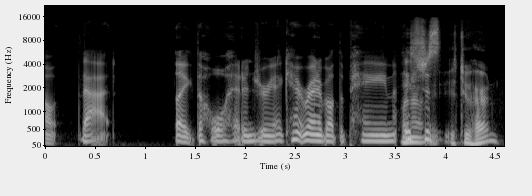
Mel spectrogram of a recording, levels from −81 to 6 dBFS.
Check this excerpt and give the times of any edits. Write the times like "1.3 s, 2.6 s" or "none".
3.5 s

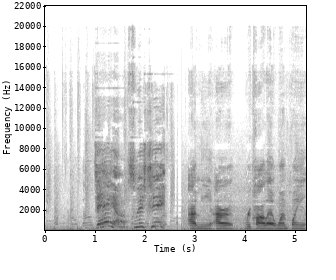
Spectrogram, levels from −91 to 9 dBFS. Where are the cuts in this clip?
2.6 s

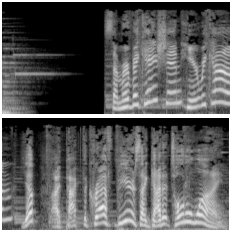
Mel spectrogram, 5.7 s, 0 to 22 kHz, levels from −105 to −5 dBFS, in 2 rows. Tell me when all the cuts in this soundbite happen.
1.0 s

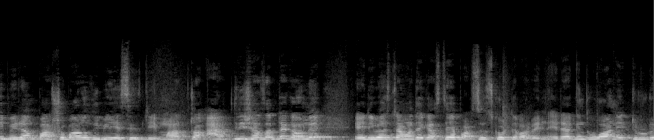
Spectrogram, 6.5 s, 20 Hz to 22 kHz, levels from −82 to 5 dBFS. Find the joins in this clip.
none

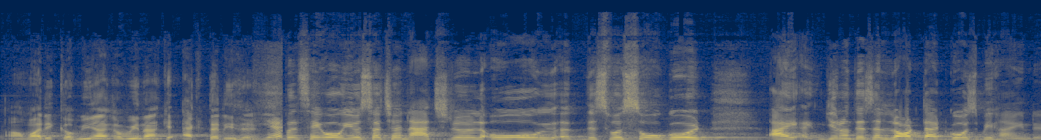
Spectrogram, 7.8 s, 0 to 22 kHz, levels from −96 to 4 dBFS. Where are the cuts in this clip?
2.1 s

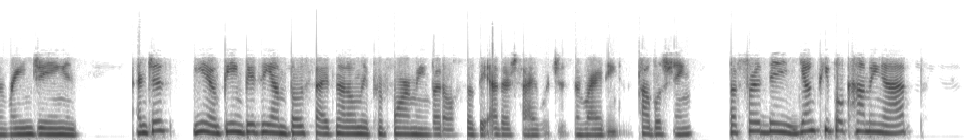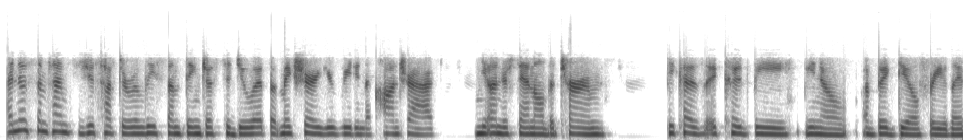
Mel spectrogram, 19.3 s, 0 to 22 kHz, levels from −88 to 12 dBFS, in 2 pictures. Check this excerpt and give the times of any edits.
7.1 s

